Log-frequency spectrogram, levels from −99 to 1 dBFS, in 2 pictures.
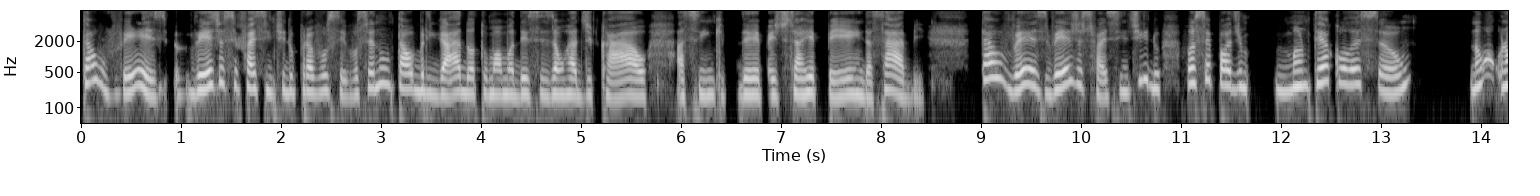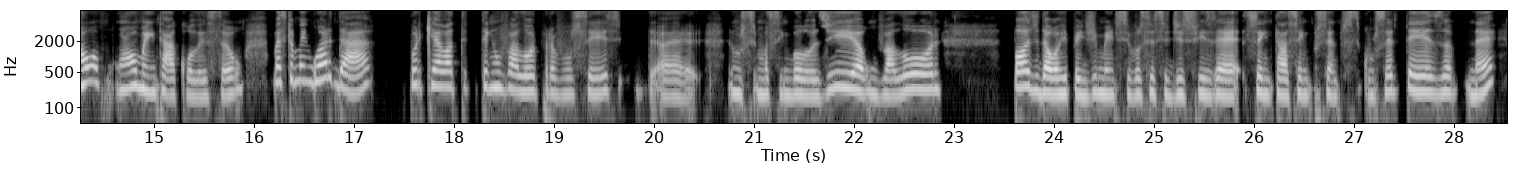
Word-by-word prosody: talvez, 225 - +1 0.2
veja 230 +9 +4
se 270 -1 -6
faz 235 -1 +2
sentido 210 0 -5
pra 205 +1 +1
você, 200 -3 -5
você 190 +8 -3
não 290 +3 0
está 240 -4 +3
obrigado 200 -2 +2
a - - +2
tomar 185 -2 -1
uma 185 0 -1
decisão 185 0 -1
radical, 175 -1 +2 0.3
assim, 180 +1 -3
que 180 - -11
de 185 -1 +1
repente 180 -2 -3
se 195 - -1
arrependa, 185 -2 0
sabe, 190 -3 0 0.5
talvez, 290 - +3
veja 270 - +2
se - - -7
faz 165 -3 -2
sentido, 235 - -3 0.3
você 305 +4 +2
pode 270 -5 +2 0.3
manter 255 +6 +2
a 330 - +5
coleção, 280 -6 0 0.6
não - - +2 0.2
não 295 +5 +5 0.2
não 225 - -3
aumentar 235 -6 +2
a 180 - -1
coleção, 180 +3 -4 0.3
mas 315 0 +1
também 340 -1 -3
guardar, 275 - +3 0.4
porque 280 0 -2
ela 255 -1 +4
te 245 - -19
tem 255 0 -3
um 250 - +2
valor 215 -3 +1
pra 200 0 -7
você, 190 +2 -5
sim 220 - -16 0.3
eh, 170 - -4 0.3
um 205 -3 -3 0.2
uma 185 - -2
simbologia, 190 +6 +1
um 190 -1 -5
valor, 220 +6 +2 0.7
pode 250 -3 +5
dar 200 -1 +8
o - - +6
arrependimento 190 0 -1
se - - -7
você 185 +2 -4
se 185 +2 -7
desfizer 180 +1 0
sem 200 -3 -1
está 180 0 +2
100% 185 -1 -6
s - - -11
com 180 -6 -10
certeza, 205 -1 0
né. 195 +9 +1
205 Hz, 150 wpm, -23 LUFS, 185-245 Hz, 0.7 s, dar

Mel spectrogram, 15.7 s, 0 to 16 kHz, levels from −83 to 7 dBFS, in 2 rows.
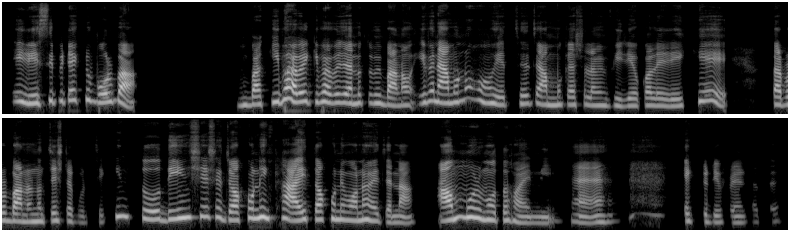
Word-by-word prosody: এই 300 - +2
রেসিপিটা 315 +6 -3
একটু 350 +1 -4
বলবা? 290 +3 +5 1.2
বা 225 - +5
কিভাবে 290 0 +6
কিভাবে 280 -2 0
যেন 250 -1 +3
তুমি 255 0 -4
বানাও? 200 +1 +1
ইভেন 300 +2 -1
এমনও 285 +8 -2
হ - - -10
হয়েছে 230 +1 -6
যে - - -4
আম্মুকে 215 +1 -6
আসলে 215 -1 -9
আমি 200 - -6
ভিডিও 190 +1 -6
কলে 200 -1 -3
রেখে, 255 - -6 0.6
তারপর 220 0 +1
বানানোর 200 0 +2
চেষ্টা 220 -1 -5
করছি। 170 +1 -24
কিন্তু 330 -4 -3 0.2
দিন 275 +3 +5
শেষে 325 -2 -3
যখনই 285 +7 +4
খাই 220 -6 +7 0.2
তখনই 245 0 0
মনে 220 +2 0
হয় 215 -2 -2
যে 180 - -4
না, 170 - 0 0.4
আম্মুর 305 +6 +5
মত 235 -1 -3
হয়নি। 160 -2 -6 0.3
হ্যাঁ 170 -1 -3 0.9
একটু 200 - -18
ডিফারেন্ট 170 -1 -12
আছে। 190 - -29
230 Hz, 160 wpm, -24 LUFS, 200-290 Hz, 1.2 s, খাই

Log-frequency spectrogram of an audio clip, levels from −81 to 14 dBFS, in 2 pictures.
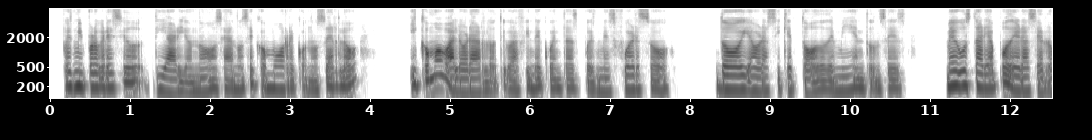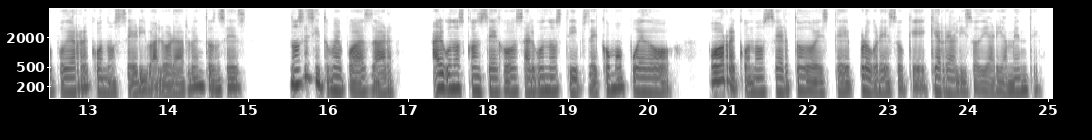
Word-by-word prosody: pues 200 - +1
mi 200 0 +5
progreso 190 -8 +1 0.2
diario, 145 - +1
¿no? 80 +3 0
O - - 0
sea, 90 0 -1
no 85 0 -1
sé 110 +4 -4
cómo 175 -1 +1
reconocerlo 85 - -1 0.6
y 110 -2 -1
cómo 145 +6 +7
valorarlo. 85 - +5
Te - - -17
digo, 90 - -2
a 85 - +1
fin 90 +2 -4
de 95 +2 -1
cuentas, 95 -1 -4
pues, 85 -2 -3
me 155 - -4
esfuerzo, 165 - -2 0.6
doy 170 -2 +6
ahora 160 0 +1
sí 160 - -6
que 160 - -4
todo 90 - +1
de 85 -2 -1
mí. 80 +2 -2
Entonces, 95 0 -3 0.5
me 205 +1 +6
gustaría 200 -3 +3
poder 165 -6 +4
hacerlo, 160 -2 -2
poder 155 -1 -1
reconocer 80 - -3
y 85 - -1
valorarlo. 75 +5 -1
Entonces, 95 -1 -3 0.5
no 220 -1 +4
sé 315 - -4
si 260 -5 0
tú - - -5
me 160 -1 +1
puedas 80 - +1
dar 75 -2 0 0.5
algunos 185 -1 +3
consejos, 155 -1 -1
algunos 160 +2 -1
tips 155 +3 -5
de - - -4
cómo 170 +2 0
puedo, 155 -5 -1 0.4
puedo 130 +2 +7
reconocer 150 +1 -2
todo 80 -1 0
este 80 +1 -4
progreso 80 +3 -2
que 65 -1 -6
que 160 - -2
realizo 90 - -5
diariamente. 80 - -5
135 Hz, 150 wpm, -24 LUFS, -, 0.6 s, cómo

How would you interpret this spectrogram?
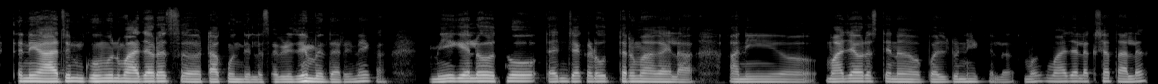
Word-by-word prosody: त्यांनी 145 -1 +4
अजून 135 +2 +5
घुमून 140 +1 +4
माझ्यावरच 140 0 +3
अ, 125 -2 +1
टाकून 120 0 0
दिलं 115 -1 -3
सगळी 120 +1 -3
जिम्मेदारी, 120 -4 +3
नाही 145 +3 -3
का? 120 - -14 0.5
मी 135 +4 +1
गेलो 145 0 +4
होतो 140 +1 +1 0.3
त्यांच्याकडे 135 0 -2
उत्तर 135 0 -2
मागायला 125 -4 -1 0.4
आणि 125 0 -3
अ, 120 - -5 0.4
माझ्यावरच 140 +1 0
त्यानं 125 -3 -2
पलटून 120 +1 -4
हे 125 0 -4
केलं. 110 -2 -14
मग 130 +4 -8
माझ्या 135 +1 -3
लक्षात 140 +1 -7
आलं, 130 +4 -2
130 Hz, 145 wpm, -23 LUFS, 120-140 Hz, 0.5 s, अजून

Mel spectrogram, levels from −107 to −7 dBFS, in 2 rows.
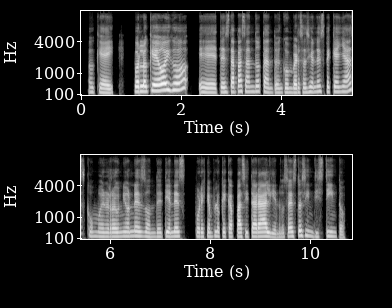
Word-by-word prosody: Okey. 180 -4 0 0.4
Por 215 +1 +4
lo 225 -1 +6
que 250 -1 +7
oigo, 285 +5 +6 0.2
eh, 185 -2 +1
te 195 - +1
está 200 +1 +1
pasando 225 0 0
tanto 185 -5 -2
en 175 0 -4
conversaciones 185 +4 -2
pequeñas 215 +6 -2
como 185 -2 -8
en 175 0 -4
reuniones 185 +2 -2
donde 170 -1 -6
tienes, 185 +1 -2 0.2
por 180 -1 -3
ejemplo, 180 +2 -5
que 180 0 -4
capacitar 170 +1 0
a 180 0 +6
alguien. 160 -5 0
O - - -11
sea, 185 +3 0
esto 190 +3 -1
es 220 - -5
indistinto. 180 -6 -7
185 Hz, 160 wpm, -22 LUFS, 175-210 Hz, 0.4 s, que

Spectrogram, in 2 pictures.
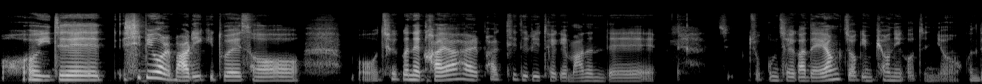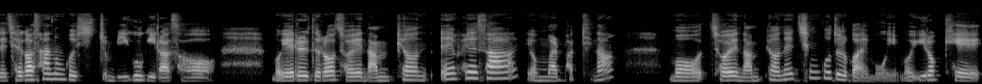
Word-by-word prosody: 어 210 - -1
이제 205 0 +6 0.2
12 320 -1 +6
월 280 -5 +7
말이기도 190 +1 +2
해서 180 -1 -1 0.6
어 - - -11
최근에 215 -2 +1
가야 195 +4 +5
할 215 -5 -1
파티들이 200 -5 -10
되게 175 -2 -7
많은데 155 -1 -8 0.6
지 360 - -14 0.2
쪼끔 185 - -13
제가 175 -1 -2
내향적인 175 +1 -1
편이거든요. 185 -2 -8
근데 100 - -7
제가 200 +4 +4
사는 250 +2 0
곳이 210 -3 -2
좀 - - -6
미국이라서 170 -3 -2 0.6
뭐 - - -4
예를 195 +2 +4
들어 195 +2 +2
저희 185 -2 0
남편의 195 +4 -2 0.4
회사 280 +1 +3
연말 175 -1 -3
파티나 - - -5 0.5
뭐 180 -2 -2
저희 195 0 +2
남편의 205 +7 -3
친구들과의 290 -8 -1
모임 - - -9
뭐 - - -8
이렇게 200 -4 0
195 Hz, 270 characters per minute, -23 LUFS, 175-210 Hz, 0.6 s, 월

